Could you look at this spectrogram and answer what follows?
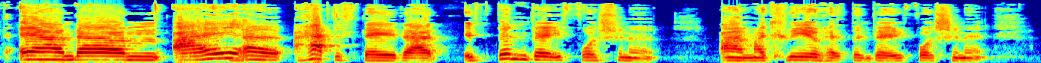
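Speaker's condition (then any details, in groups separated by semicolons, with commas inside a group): Deafness; speaks well, learned speech through childhood lessons with visual computer speech feedback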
